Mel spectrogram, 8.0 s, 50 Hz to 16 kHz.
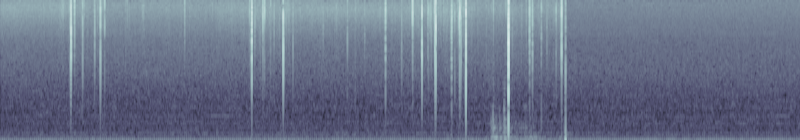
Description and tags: LP End #1
The sound of a needle being automatically pulled off a vinyl record.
